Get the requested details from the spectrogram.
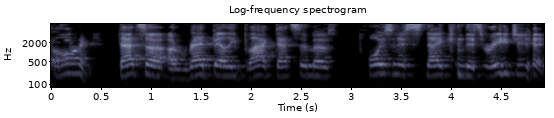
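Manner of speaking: put-on thickest possible Australian accent. Retelling what the girl who owned the place said; thick australian accent. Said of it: "in the most Australian accent like I've ever heard".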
